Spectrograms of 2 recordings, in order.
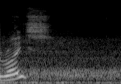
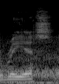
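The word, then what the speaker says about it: Reus: The 737-800's off to Royce, or Rius, I've been told to say, by Michael. Michael told me I've been saying it wrong.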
